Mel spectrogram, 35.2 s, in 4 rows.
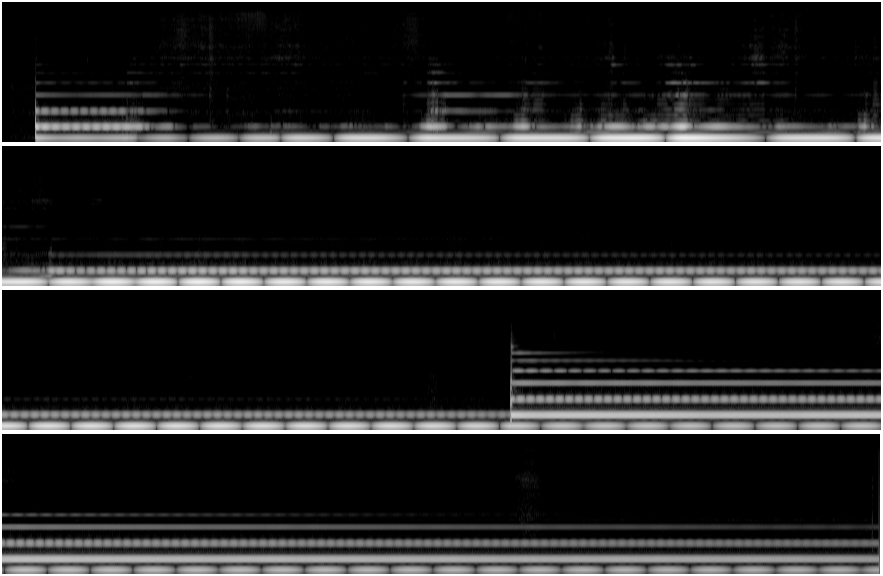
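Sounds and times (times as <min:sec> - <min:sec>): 
Tibetan singing bowl 1.6-1.7 kg: 0:00.3 - 0:35.1.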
